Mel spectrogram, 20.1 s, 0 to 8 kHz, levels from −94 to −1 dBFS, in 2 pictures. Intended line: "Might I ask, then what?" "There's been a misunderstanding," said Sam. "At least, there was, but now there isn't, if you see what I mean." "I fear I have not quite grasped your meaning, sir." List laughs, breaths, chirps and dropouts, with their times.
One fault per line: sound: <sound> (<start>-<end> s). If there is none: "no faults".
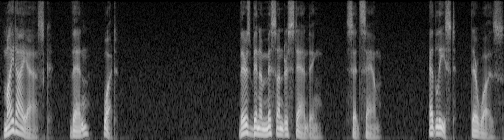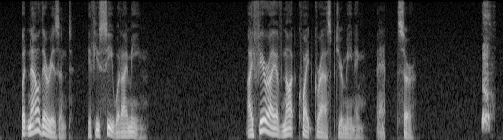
sound: laugh (17.6-17.8 s)
sound: bark (19.7-20.0 s)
